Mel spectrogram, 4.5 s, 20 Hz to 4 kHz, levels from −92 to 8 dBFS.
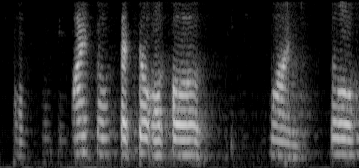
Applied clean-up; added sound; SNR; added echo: neural mask model DeepFilterNet 3.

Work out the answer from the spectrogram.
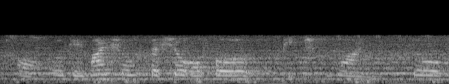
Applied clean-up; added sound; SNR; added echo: none; Insect; 4 dB; reverberation time 1.3 s.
